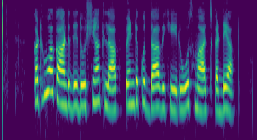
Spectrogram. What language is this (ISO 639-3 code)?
pan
